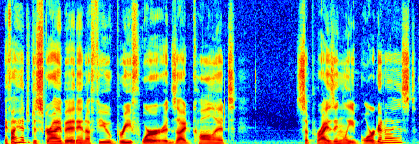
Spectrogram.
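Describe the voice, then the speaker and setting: A man reading a visual novel aloud as first-person narration, in a casual, expressive style. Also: medium pitch, unhurried. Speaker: visual novel readthrough host.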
